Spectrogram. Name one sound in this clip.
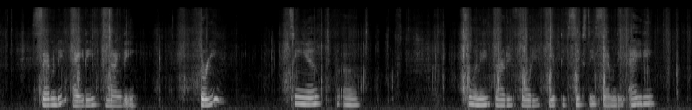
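Paper banknotes rustle and flick as they are counted by hand.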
